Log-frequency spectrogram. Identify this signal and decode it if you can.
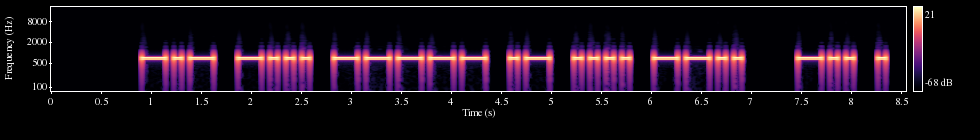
Morse code, heard as a keyed tone, about 15 wpm, 700 Hz. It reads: KB0AHZ DE
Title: USA Callsign DE Callsign - 6 Characters - 15wpm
